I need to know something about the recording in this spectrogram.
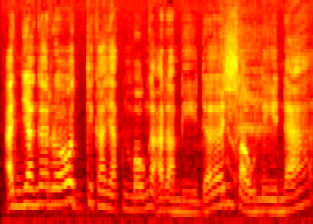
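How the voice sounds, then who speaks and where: Slow, emphatic Filipino mother. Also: lowish voice, a bit bright. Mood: earnest, advising. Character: concerned middle-aged mother, earnestly advising her daughter. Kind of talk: Ilocano radio drama acting.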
